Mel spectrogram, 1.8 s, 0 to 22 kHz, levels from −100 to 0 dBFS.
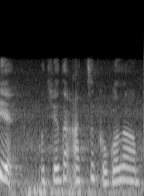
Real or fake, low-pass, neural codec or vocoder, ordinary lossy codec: real; 7.2 kHz; none; none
